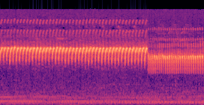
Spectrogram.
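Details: Domestic canary song used to train young birds: a rapid, very regular rattling trill held for three seconds, then dropping abruptly to a slightly lower, softer trill of the same fast pace.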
